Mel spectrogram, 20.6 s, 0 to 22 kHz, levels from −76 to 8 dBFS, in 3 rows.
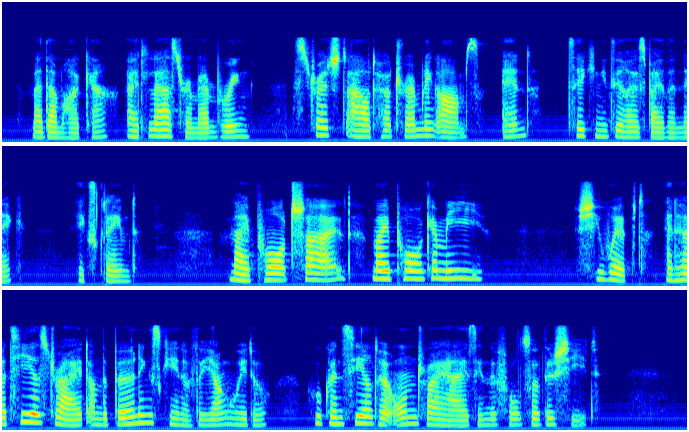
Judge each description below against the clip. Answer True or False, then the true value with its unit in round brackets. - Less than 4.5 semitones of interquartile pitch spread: True (3.8 semitones)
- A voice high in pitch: False (170 Hz)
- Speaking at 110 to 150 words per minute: True (145 wpm)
